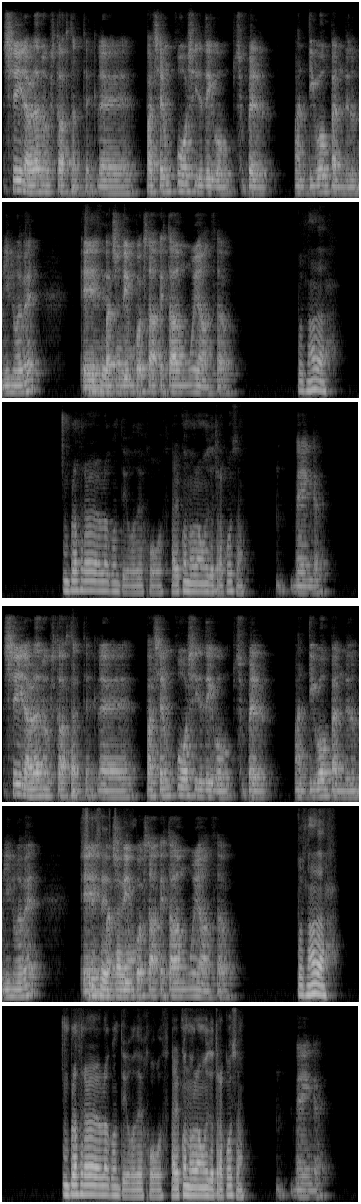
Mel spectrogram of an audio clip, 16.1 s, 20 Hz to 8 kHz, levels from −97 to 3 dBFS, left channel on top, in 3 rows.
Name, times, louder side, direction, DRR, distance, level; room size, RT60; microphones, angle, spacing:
voice 1, 0.0-3.9 4.4-5.8 6.6-8.7 14.8-15.5, equal, 20° left, 2.2 m, -32 dB
voice 2, 6.6-7.4 9.8-10.4 11.6-14.3, right 7 dB, 90° right, 0.3 m, -29 dB
11.5 x 5.3 x 2.8 m
head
